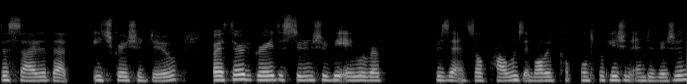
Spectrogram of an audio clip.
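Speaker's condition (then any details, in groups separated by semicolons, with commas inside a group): No condition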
